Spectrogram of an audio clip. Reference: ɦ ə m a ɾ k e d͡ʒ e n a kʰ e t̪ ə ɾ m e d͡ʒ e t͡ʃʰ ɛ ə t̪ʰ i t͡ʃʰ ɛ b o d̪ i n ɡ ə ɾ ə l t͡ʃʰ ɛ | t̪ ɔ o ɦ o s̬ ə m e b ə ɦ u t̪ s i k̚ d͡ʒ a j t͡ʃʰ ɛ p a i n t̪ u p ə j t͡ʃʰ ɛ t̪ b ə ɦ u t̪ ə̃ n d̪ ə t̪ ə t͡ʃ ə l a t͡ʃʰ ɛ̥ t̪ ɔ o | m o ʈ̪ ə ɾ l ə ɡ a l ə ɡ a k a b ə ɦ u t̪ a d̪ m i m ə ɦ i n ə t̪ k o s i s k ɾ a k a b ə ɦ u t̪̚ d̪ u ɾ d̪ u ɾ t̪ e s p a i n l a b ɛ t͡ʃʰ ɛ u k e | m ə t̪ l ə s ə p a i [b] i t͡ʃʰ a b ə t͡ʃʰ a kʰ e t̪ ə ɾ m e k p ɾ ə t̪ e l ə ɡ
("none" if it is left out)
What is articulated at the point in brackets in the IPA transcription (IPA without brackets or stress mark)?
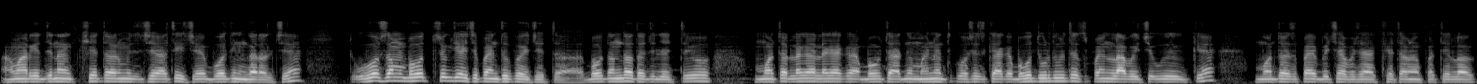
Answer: b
